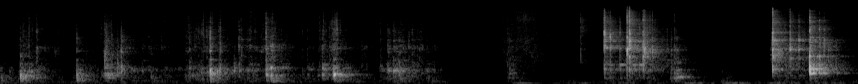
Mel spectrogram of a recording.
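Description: Plastic cups being pulled off a stack and set down one by one on a stone countertop: a run of light clacks and taps. A short lull follows, then louder rustling and clattering near the end.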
